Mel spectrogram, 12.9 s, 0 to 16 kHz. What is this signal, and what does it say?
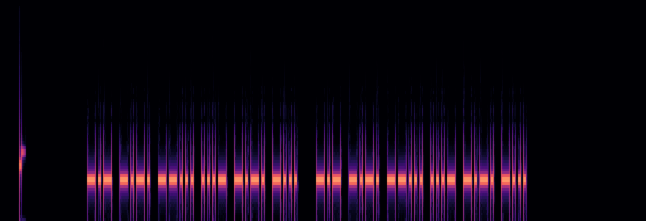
Morse code, heard as a keyed tone, about 22 wpm, 700 Hz. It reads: KC7VCB KC7VCB
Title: USA Call Signs Repeated 2x 22wpm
